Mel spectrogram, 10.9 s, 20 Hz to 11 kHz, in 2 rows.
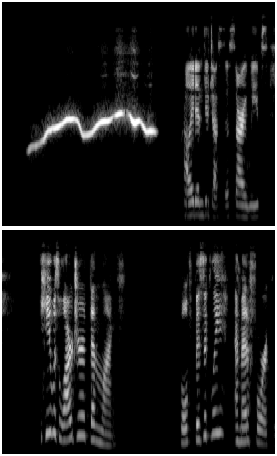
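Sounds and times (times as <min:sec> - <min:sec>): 
person whistling a short wavering melody: 0:00.5 - 0:03.2
speech: 0:03.6 - 0:05.6, 0:06.2 - 0:08.0, 0:09.0 - 0:10.9.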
